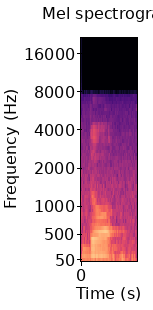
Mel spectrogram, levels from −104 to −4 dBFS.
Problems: constant background noise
